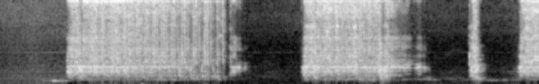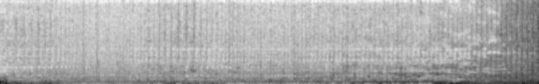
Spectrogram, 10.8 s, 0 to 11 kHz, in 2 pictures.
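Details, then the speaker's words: Hero Super Splendor BS6 motorcycle with badly dirty throttle body; after stumbling start attempts it catches and runs raggedly and unevenly; misfire from fouled throttle body and injector. "अब इसका sound सुना आपने और गाड़ी की condition देख लो और ये गाड़ी BS6 है और इसको हम ओके करेंगे और इसका हाल कितना बुरा है थ्रोटल बॉडी का आप ये देखो"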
